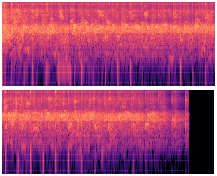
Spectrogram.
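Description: Group applause: many people clapping hands together in a dense patter, dying away just before the end.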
